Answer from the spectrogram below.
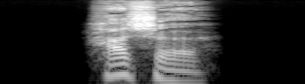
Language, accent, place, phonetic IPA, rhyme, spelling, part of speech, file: German, Germany, Berlin, [ˈhaʃə], -aʃə, hasche, verb, De-hasche.ogg
- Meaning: inflection of haschen: 1. first-person singular present 2. first/third-person singular subjunctive I 3. singular imperative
